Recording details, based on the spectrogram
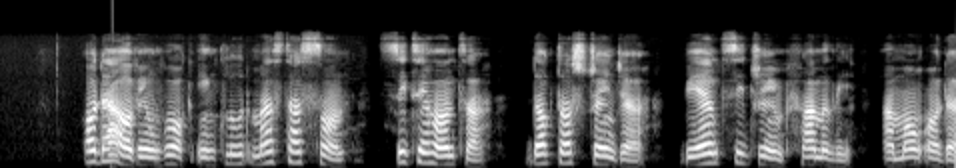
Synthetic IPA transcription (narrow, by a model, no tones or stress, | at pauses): ɔdaɔvĩmwɔkĩŋkʰludmastasɔ̃n | sitʰiɦɔ̃ntʰa | dɔk̚təstɹẽnd͡ʒa | biɛ̃mtidɹĩmfamilḭ | amɔ̃ŋʔɔda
